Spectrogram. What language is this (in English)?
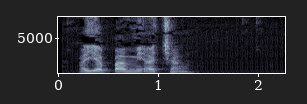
Cajatambo North Lima Quechua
